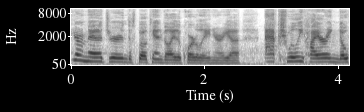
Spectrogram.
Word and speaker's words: Spokane: It's pronounced Spokane.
